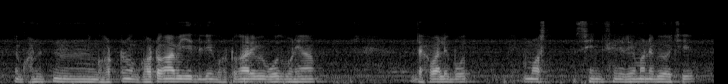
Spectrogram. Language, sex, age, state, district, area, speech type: Odia, male, 30-45, Odisha, Balangir, urban, spontaneous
